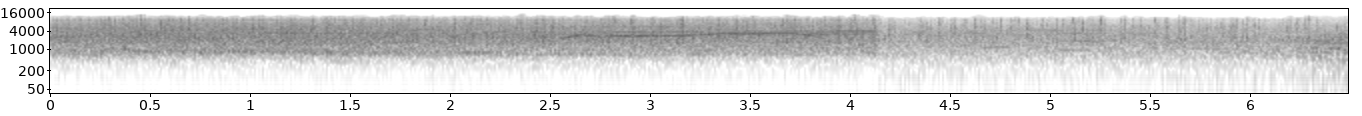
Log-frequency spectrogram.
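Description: Ballpark crowd applauding and cheering, with a high whistle wavering through the noise in the middle. About four seconds in the crowd noise drops to a quieter hum.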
